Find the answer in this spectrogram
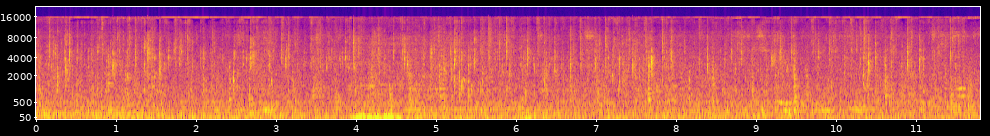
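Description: Faint, irregular pattering and dripping of rain, with a brief low thud about four seconds in.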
